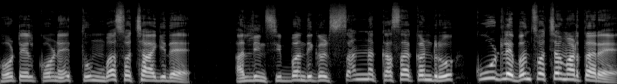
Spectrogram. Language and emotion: Kannada, happy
